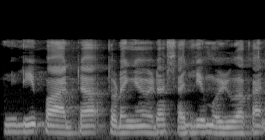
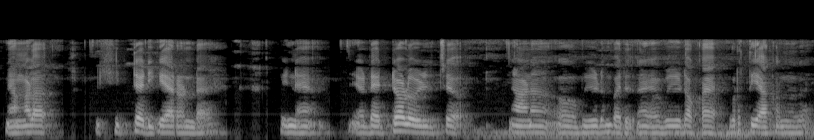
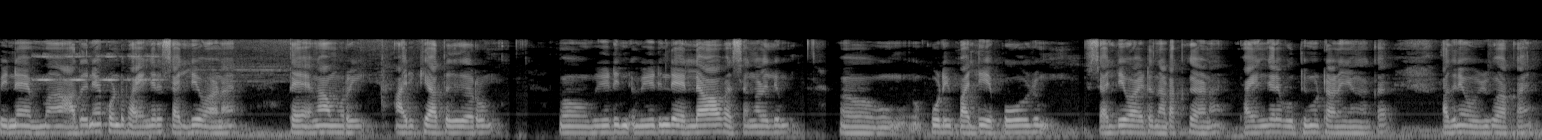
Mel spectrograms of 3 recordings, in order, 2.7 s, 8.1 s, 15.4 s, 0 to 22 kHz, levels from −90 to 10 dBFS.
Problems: background conversations at intervals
